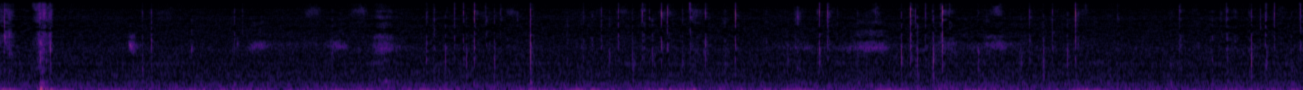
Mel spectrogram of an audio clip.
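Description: Calculator keys are pressed in a long, uneven run of small close clicks and taps, some quick clusters and some spaced pauses, over a steady low hum with no talking.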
